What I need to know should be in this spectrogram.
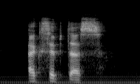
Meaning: third-person plural imperfect subjunctive of accepter
- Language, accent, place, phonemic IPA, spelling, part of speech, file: French, France, Lyon, /ak.sɛp.tas/, acceptassent, verb, LL-Q150 (fra)-acceptassent.wav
